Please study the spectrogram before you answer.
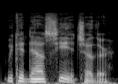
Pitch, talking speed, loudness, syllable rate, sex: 110 Hz, 305 wpm, -16 LUFS, 6.7 syllables/s, male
